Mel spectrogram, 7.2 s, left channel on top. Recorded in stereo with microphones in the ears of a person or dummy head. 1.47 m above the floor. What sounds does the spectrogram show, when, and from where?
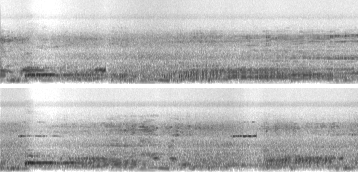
0.5 s a shout: 25° right (ahead or behind), 1.5 m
